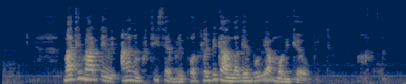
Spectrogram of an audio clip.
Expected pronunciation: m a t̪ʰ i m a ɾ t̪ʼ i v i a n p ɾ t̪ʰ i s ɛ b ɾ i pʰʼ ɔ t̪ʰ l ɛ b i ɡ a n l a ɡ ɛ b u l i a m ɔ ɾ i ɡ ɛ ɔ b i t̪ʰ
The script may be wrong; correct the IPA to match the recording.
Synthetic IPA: m a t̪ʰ i m a ɾ t̪ʼ i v i a n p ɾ t̪ʰ i s ɛ b ɾ i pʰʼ ɔ t̪ʰ l ɛ b i ɡ a n l a ɡ ɛ b u l i a m ɔ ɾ i ɡ ɛ ɔ b i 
